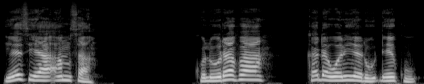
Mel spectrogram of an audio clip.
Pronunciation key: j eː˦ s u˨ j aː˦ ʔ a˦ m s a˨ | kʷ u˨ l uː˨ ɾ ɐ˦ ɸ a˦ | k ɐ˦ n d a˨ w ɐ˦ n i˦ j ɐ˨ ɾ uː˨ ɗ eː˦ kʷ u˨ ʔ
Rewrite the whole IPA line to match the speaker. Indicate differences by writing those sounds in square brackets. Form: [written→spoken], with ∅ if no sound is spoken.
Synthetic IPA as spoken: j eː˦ s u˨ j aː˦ ʔ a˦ m s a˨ | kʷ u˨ l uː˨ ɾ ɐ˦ ɸ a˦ | k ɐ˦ [n→∅] d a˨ w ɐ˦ n i˦ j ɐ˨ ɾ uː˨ ɗ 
